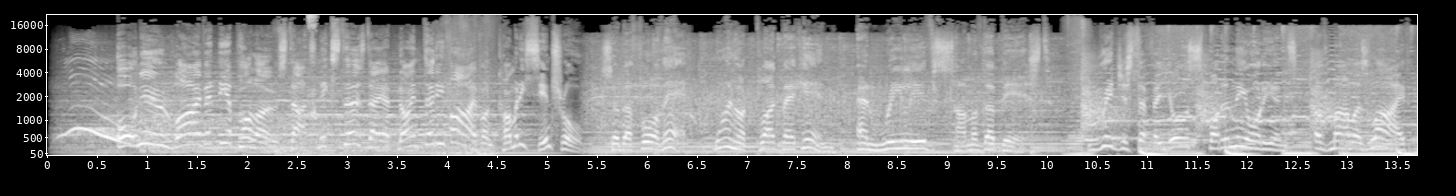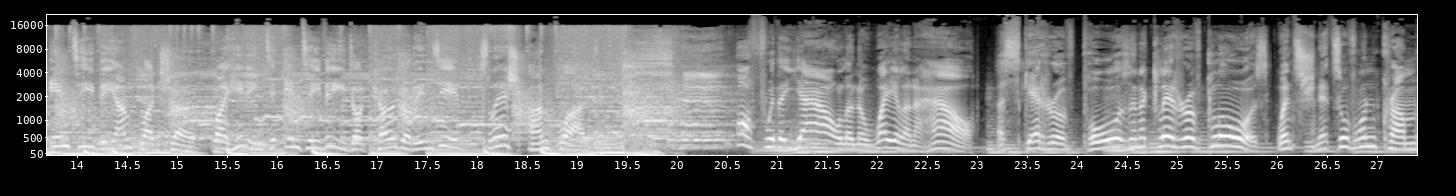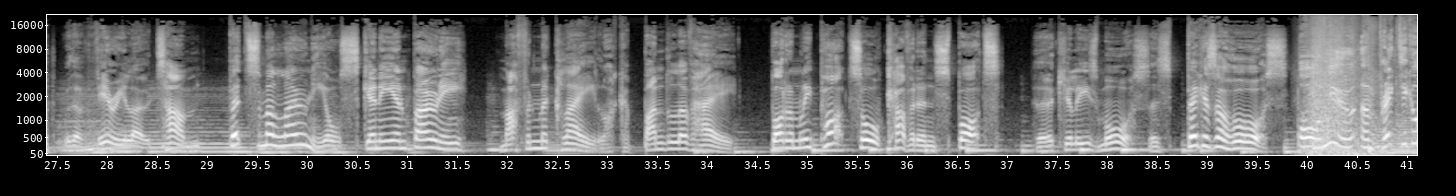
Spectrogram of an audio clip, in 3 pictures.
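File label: New Zealand ACCENTS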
